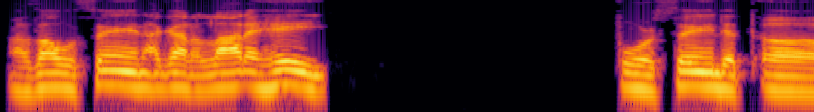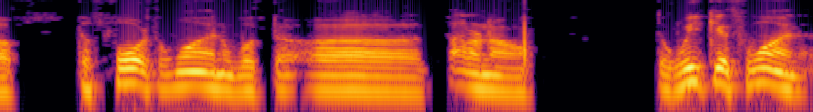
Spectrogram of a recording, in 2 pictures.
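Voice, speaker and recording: A man's voice: medium pitch, fairly even intonation, measured pace, lo-fi sound. A young man giving casual, blunt and profane reaction commentary as a video host. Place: small room indoors.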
